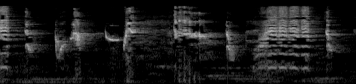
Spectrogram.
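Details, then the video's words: Varied kasaran song from a long-tailed shrike: short whistles, quick slurred notes and harsh grating bursts follow one another rapidly, with a weak low hum in the background. "cendet gacor nembak kasaran"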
